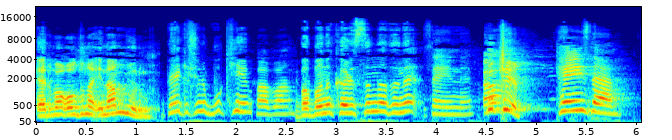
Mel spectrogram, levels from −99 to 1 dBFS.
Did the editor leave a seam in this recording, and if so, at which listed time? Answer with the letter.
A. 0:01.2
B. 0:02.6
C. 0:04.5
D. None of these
B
